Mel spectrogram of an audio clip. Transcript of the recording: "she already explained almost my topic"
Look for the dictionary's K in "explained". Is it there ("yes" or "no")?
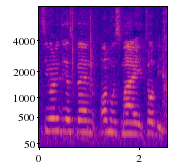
no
